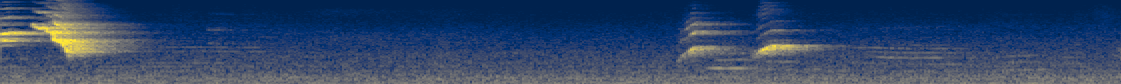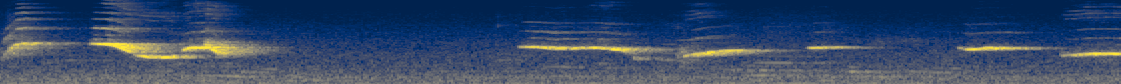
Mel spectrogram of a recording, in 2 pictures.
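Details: A one-year-old African grey parrot vocalizing nonstop. A loud opening squawk is followed by bursts of clipped whistles and falling whistled notes every second or two, with a steady low hum underneath.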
